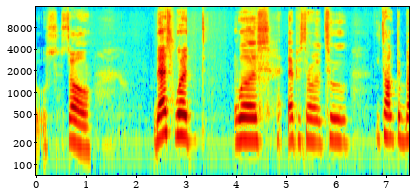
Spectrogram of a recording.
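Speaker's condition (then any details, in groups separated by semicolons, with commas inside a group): Cerebral palsy; wheelchair user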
